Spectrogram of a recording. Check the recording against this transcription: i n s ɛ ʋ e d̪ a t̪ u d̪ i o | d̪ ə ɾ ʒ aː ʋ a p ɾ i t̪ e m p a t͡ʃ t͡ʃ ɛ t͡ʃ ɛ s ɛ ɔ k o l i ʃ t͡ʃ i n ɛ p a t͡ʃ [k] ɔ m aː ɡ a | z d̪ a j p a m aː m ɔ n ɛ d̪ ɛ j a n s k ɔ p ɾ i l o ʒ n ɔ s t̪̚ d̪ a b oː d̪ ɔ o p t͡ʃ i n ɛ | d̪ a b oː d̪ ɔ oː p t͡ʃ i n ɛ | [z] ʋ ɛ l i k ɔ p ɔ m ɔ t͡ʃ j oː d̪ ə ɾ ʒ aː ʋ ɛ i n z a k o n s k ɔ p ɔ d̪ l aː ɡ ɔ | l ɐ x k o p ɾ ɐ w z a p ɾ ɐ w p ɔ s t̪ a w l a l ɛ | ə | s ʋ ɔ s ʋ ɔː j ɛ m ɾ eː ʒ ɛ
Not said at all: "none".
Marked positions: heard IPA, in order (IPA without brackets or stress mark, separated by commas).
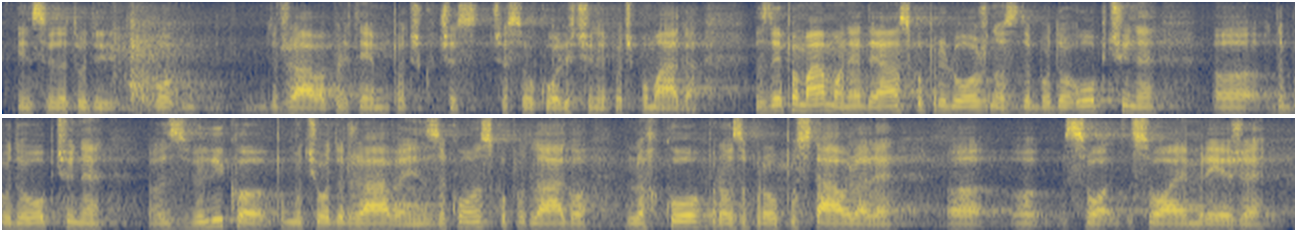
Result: p, z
